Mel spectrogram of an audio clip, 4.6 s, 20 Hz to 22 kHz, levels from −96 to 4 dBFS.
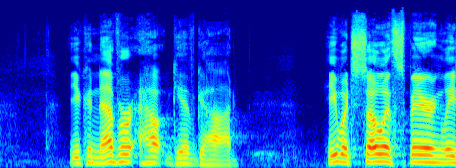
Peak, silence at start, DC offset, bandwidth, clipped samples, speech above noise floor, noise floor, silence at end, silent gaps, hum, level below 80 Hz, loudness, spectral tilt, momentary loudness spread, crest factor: -4 dBFS; 0.7 s; under 0.1%; 15.5 kHz; under 0.1%; 44 dB; -67 dBFS; 0 s; none; none; -74 dBFS; -23 LUFS; -5.5 dB/octave; 16 LU; 20 dB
